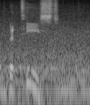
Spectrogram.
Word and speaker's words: Batiste: So Batiste. All right, Donnie Batiste. All right. So it's like Batista, you know, without the A at the end.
